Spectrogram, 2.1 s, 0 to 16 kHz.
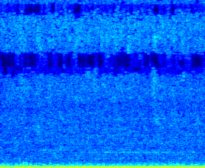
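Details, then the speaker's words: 1972 El Camino LS V8 with newly welded passenger-side exhaust bolted to headers with a connecting part (possibly the gasket) missing: loud deep steady rumble with raw unmuffled edge; exhaust leak at the header joint from the missing part. "it's not going to sound as great because like I said the exhaust sleep but it's better than nothing"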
